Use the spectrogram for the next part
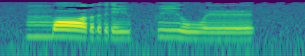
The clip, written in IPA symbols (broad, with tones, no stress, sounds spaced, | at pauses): m ɔ˥˨ r i˨ p i˥˨ w ʏ˨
